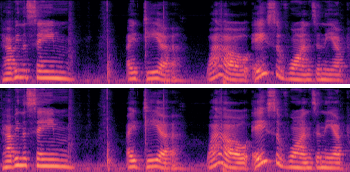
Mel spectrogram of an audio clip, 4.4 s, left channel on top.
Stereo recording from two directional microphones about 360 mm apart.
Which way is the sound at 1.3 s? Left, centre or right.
Centre.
